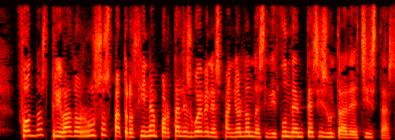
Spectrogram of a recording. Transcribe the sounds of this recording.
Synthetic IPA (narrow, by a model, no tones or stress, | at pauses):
fo̞nd̪o̞spɾiβ̞að̞o̞zruso̞spat̪ɾo̞θinampo̞ɾt̪ale̞zɣwe̞βene̞spaɲo̞ld̪o̞nd̪e̞se̞ð̞ifund̪e̞nt̪e̞sis̬ult̪ɾaðeɾet͡ʃist̪as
